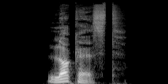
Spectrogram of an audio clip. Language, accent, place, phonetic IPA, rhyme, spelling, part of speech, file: German, Germany, Berlin, [ˈlɔkəst], -ɔkəst, lockest, verb, De-lockest.ogg
- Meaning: second-person singular subjunctive I of locken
